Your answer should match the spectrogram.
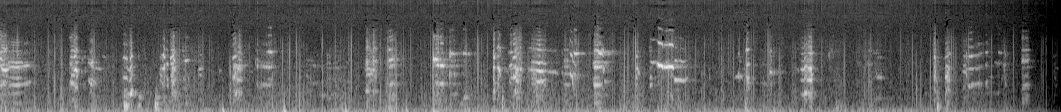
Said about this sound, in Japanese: じゃあついでにもう一つ人工ウグイスを出しちゃいましょう。京都は千代院廊下のウグイス張りとございます。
